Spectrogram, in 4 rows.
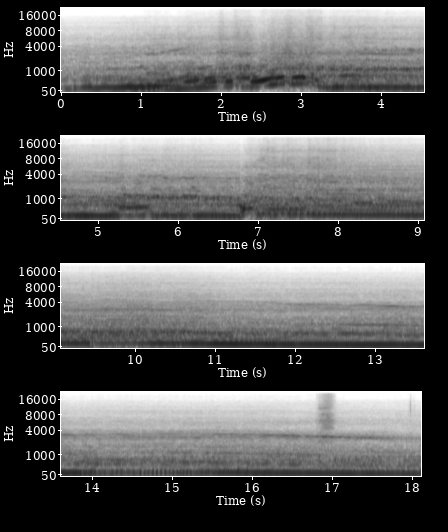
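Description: A 765 cc motorcycle engine revs loud and close, pitch sweeping up and down through gear changes before settling into a steady falling drone.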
